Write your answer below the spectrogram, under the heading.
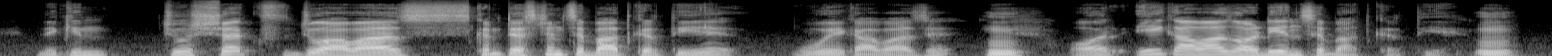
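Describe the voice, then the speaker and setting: With very wide pitch swings, a man speaks at a fairly high pitch on a very clean recording with a silent background. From India. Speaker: voice-over artist. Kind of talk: interview answer.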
